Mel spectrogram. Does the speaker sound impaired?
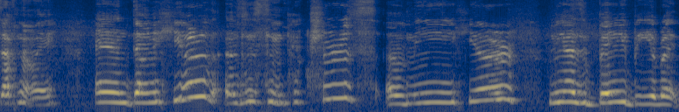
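Yes: Down syndrome; speech therapy in childhood with games and speech-related exercises.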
